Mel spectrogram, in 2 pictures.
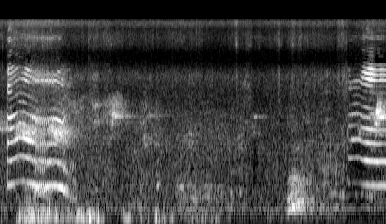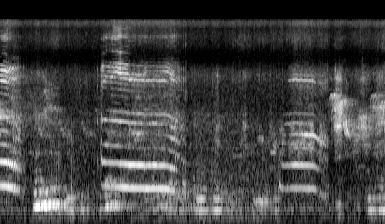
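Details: Cats and kittens meowing: a series of clear, rising-then-falling meows spaced a few seconds apart, some short and some drawn out, with people talking in the background.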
